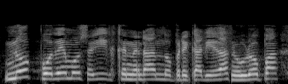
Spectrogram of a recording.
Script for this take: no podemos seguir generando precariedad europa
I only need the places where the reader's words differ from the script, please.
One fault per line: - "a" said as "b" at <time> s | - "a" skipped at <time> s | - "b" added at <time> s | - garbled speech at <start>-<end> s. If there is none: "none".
none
